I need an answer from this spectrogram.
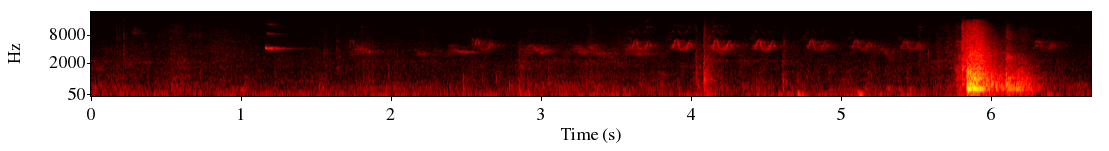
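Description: A small bird chirping: quick, short, high notes repeating over and over. A brief, loud noise cuts in near the end.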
